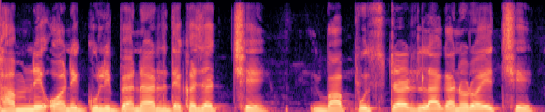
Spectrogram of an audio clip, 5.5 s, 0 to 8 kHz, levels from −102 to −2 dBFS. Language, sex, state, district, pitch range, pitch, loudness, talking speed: Bengali, male, West Bengal, Cooch Behar, 155-180 Hz, 165 Hz, -13 LUFS, 100 wpm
